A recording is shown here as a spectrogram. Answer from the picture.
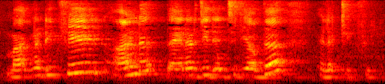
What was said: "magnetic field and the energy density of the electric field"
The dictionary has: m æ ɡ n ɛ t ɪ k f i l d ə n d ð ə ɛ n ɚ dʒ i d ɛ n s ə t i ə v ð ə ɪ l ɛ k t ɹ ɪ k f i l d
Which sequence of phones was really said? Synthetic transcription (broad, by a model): m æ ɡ n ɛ t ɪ k f i l d ə n d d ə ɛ n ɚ dʒ i d ɛ n s ə t i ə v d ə ɪ l ɛ k t ɹ ɪ k f i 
